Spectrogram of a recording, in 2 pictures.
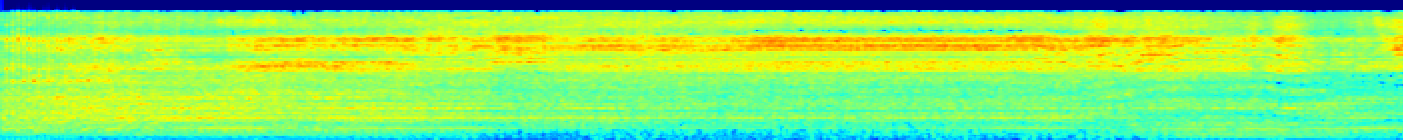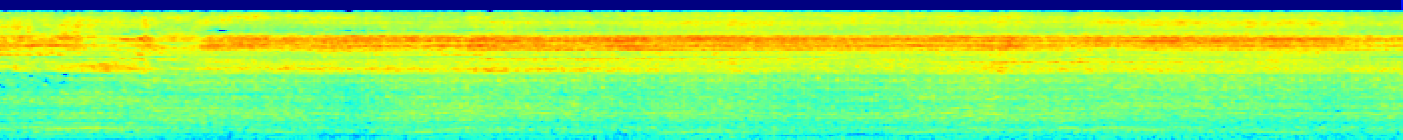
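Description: Diesel walk-behind concrete saw running at full speed, its blade grinding through a concrete slab in a steady, loud, harsh whine. In the second half the engine note wavers up and down as the blade takes the load.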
